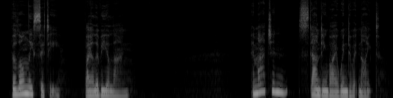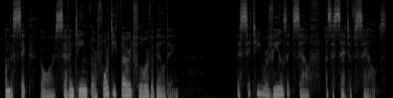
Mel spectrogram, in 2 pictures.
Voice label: Radio Drama Examples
